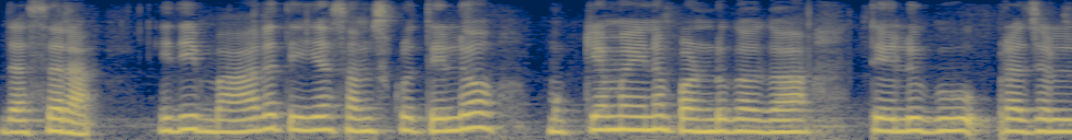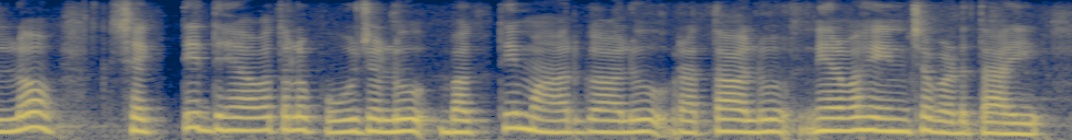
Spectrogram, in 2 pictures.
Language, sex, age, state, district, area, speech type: Telugu, female, 18-30, Andhra Pradesh, Nellore, rural, spontaneous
